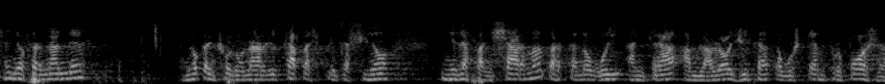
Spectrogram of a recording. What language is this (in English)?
Catalan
